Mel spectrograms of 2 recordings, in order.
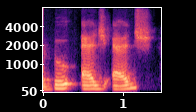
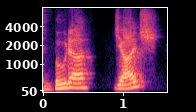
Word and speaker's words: Buttigieg: There seems to be two popular ways of pronouncing his name, either Boot Edge Edge. I prefer the second one, which is Buddha Judge, because I think that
